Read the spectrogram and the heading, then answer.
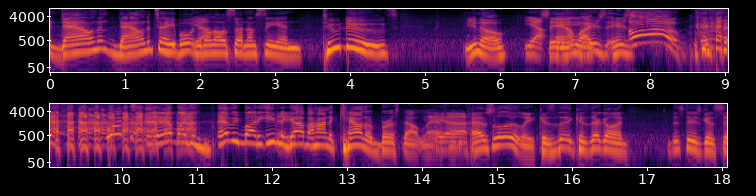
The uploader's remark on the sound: Recorded every Tuesday afternoon at the World Famous Comic Strip Live in Manhattan's Upper East Side.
